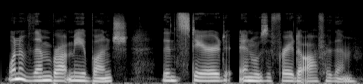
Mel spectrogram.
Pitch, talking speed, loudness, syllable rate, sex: 165 Hz, 250 wpm, -16 LUFS, 6.1 syllables/s, female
